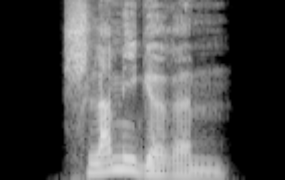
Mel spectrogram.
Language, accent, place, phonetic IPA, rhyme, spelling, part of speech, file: German, Germany, Berlin, [ˈʃlamɪɡəʁəm], -amɪɡəʁəm, schlammigerem, adjective, De-schlammigerem.ogg
- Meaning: strong dative masculine/neuter singular comparative degree of schlammig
